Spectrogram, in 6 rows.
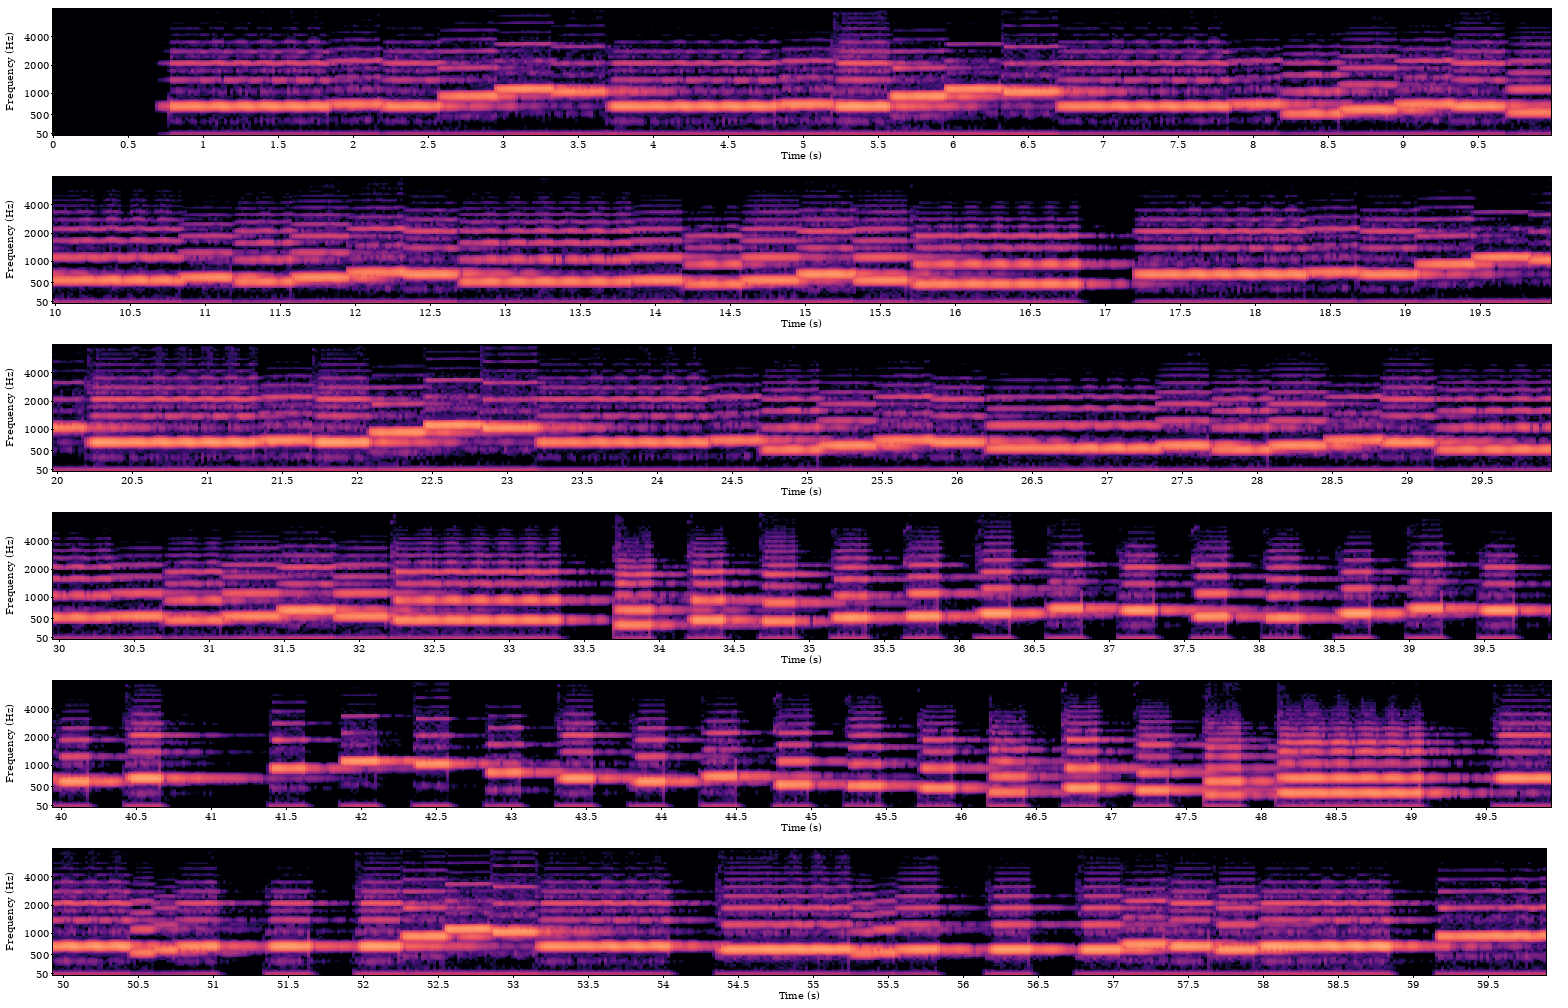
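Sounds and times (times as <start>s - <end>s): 
solo flute: 0.7s - 59.8s.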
